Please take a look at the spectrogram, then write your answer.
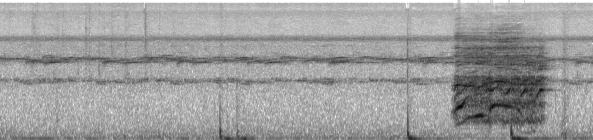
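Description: A horse on a ranch lets out a short whinny near the end, heard over steady insect chirring and a few faint thumps.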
